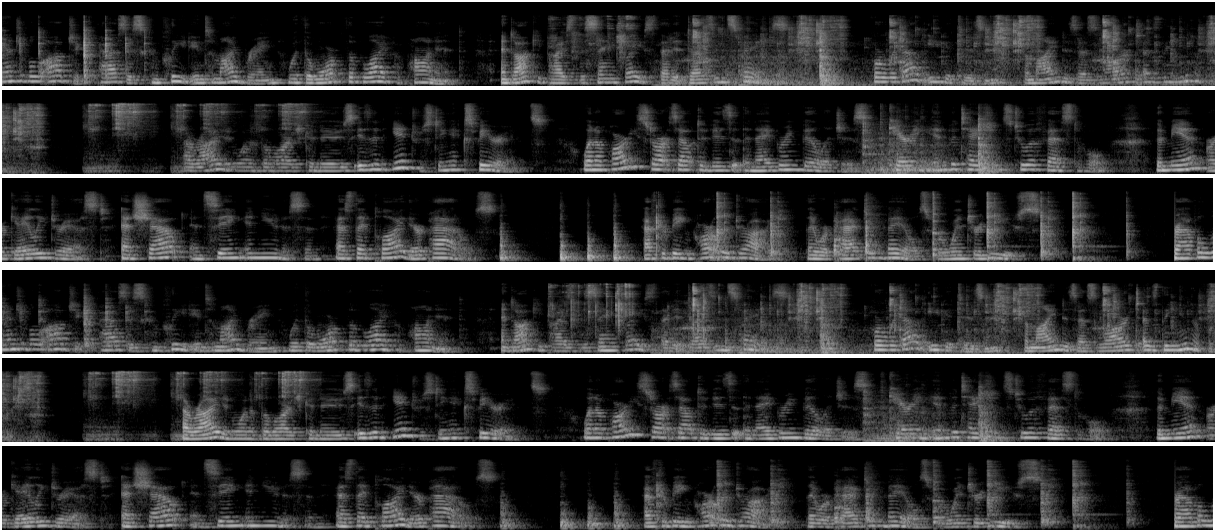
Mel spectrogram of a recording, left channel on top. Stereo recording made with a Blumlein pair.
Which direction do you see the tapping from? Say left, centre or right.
left.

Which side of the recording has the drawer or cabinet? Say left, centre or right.
left.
